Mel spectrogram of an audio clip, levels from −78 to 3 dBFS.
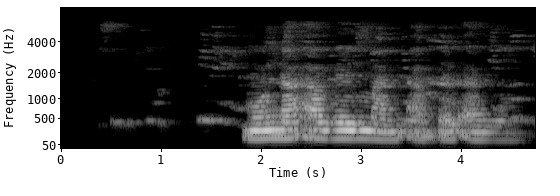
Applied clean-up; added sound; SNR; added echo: none; none; none; reverberation time 0.6 s.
